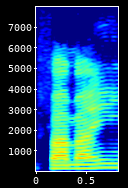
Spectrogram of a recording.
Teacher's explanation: দেখেন নুন সাকিনের পরে ইয়া এসেছে ইদগামে, ইউমিনের 4টি অক্ষরের মধ্যে ইয়া আছে, তাই নুন সাকিনের আওয়াজকে ইয়া এর সাথে মিলিয়ে এক আলিফ পরিমাণ গুণনা করে পড়তে হবে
